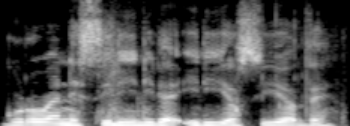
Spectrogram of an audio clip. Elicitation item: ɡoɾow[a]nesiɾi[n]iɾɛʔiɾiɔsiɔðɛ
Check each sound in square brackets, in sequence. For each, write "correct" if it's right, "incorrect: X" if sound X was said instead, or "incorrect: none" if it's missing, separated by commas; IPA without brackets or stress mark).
incorrect: ɛ, correct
